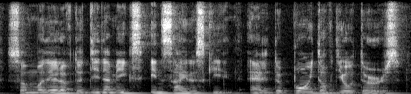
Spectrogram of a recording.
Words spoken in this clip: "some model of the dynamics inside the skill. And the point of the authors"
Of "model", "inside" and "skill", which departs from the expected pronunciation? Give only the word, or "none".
skill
